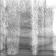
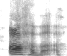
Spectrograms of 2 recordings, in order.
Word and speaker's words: Ahava: I want to say ahava and you said it differently ahava aha yes I have an aha that's one way to remember it yes and so ahava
